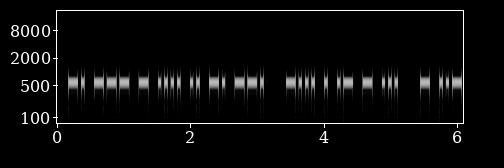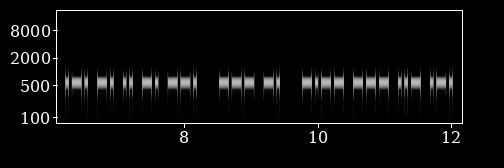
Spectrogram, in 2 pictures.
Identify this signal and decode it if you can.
Morse code, heard as a keyed tone, about 25 wpm, 600 Hz. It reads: NOTHING BEATS TURNING ON YOUR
